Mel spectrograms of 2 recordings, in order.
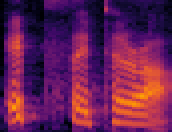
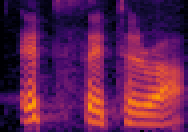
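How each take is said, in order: First: The first syllable has a T sound. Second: The same.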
